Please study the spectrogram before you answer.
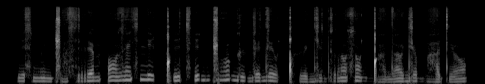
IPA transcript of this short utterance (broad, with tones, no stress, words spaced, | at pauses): i˨smĩ˨ɡ͡ǁa˨srʲa˧m ʔɔ̃˧zẽ˦sʲ ni˦˨ǃʼi˧t͡sʼi˦ɡɡ͡ǁɔ̃˦ʊ̯ ɡʉ˨ɡe˧d e˨ʊ̯ǃʰʉ˨dʲʉ˦˨d rɔ̃˦s ɔ̃˦ɡ͡ǃã˨dã˦ʊ̯dʲɔ˧ bʱa˨tʲ ɔ̃˧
